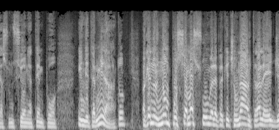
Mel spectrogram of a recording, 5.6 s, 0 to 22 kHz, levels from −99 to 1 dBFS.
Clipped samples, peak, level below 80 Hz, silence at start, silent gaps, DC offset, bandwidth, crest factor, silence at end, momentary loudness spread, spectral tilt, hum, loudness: under 0.1%; 0 dBFS; -42 dBFS; 0 s; none; under 0.1%; 15.5 kHz; 12 dB; 0 s; 9 LU; -4.5 dB/octave; none; -12 LUFS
